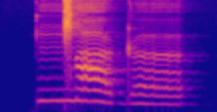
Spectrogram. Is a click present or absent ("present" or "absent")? present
